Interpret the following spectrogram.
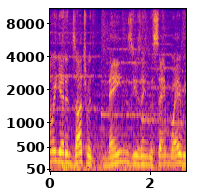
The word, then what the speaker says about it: Mainz: a hold up in Mains not mines Mains all that I remember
